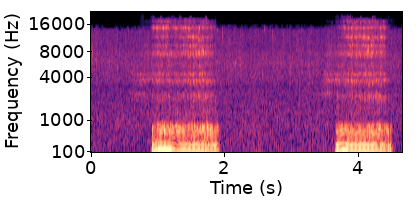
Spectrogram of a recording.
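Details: Real snoring: two loud, buzzing, rattling snores about a second long each, separated by quiet gaps, over soft steady rain.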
